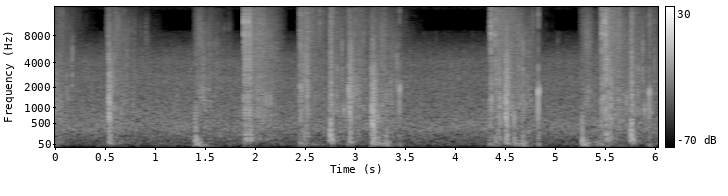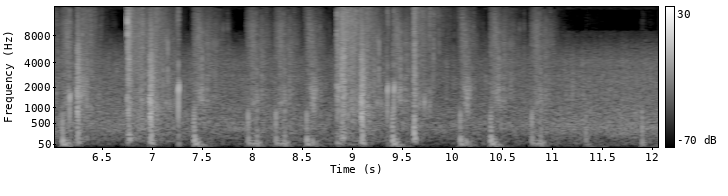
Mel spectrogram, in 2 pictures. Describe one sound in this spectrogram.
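Crops snap and rustle in quick bursts as they are broken in a video game.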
